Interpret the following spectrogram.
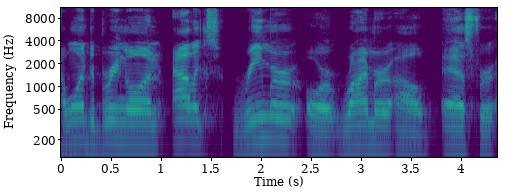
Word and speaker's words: Reimer: first I appreciate Jason reamer is how you pronounce it reamer so Alex I'll just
